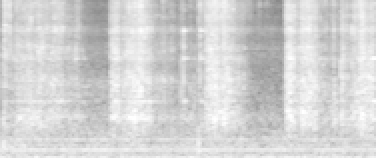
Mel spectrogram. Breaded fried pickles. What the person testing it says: you can probably hear how crispy those sound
